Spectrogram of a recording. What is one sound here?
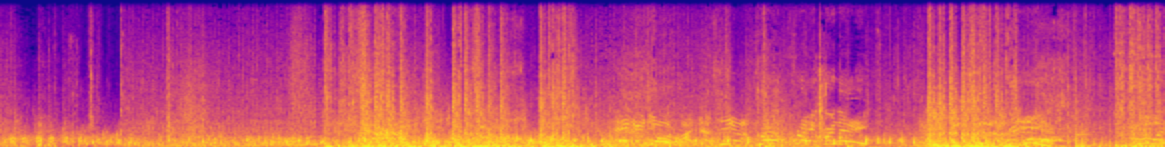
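A rifle is reloaded with metallic clicks.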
